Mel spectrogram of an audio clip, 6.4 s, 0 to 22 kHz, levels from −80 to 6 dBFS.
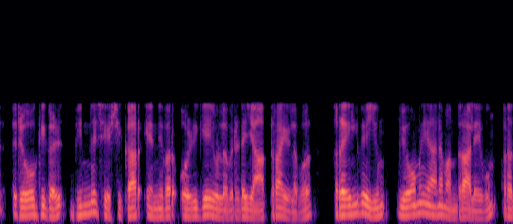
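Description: From start to end, the speech runs through the iLBC codec, which codes each frame's excitation independently. The grain fits 30 ms frames at a 13.33 kbps mode. Nothing above 4 kHz survives, leaving speech dull, plainly rough and somewhat synthetic.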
